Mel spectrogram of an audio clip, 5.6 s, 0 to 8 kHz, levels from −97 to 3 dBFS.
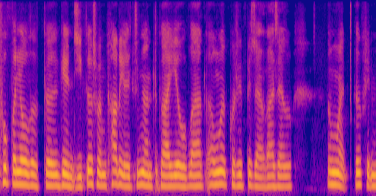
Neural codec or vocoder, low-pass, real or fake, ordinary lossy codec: codec, 16 kHz, 1 kbps, FunCodec, trained on LibriTTS, 50 frames a second; none; fake; none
